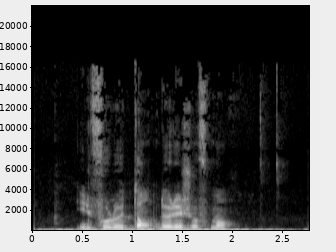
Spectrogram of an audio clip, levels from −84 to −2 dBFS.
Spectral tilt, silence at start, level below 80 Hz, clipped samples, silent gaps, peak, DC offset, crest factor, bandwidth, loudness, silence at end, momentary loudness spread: -5.5 dB/octave; 0.05 s; -40 dBFS; under 0.1%; none; 0 dBFS; under 0.1%; 20 dB; 16.5 kHz; -21 LUFS; 0 s; 11 LU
